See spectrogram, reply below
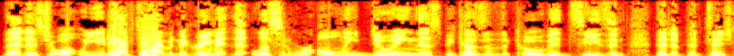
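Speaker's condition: No condition

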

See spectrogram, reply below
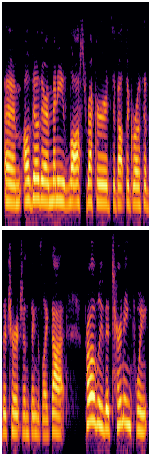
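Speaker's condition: No condition

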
